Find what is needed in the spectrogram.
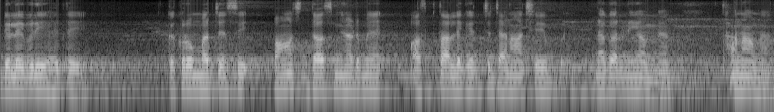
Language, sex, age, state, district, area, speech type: Maithili, male, 30-45, Bihar, Purnia, rural, spontaneous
